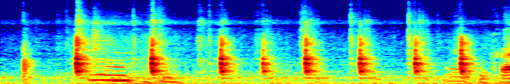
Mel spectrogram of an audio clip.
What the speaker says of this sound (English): So I'm going to cut the bawang first.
